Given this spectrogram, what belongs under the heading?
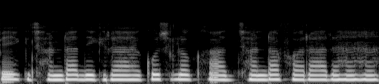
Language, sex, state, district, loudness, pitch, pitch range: Hindi, female, Jharkhand, Palamu, -12 LUFS, 220 Hz, 215-225 Hz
